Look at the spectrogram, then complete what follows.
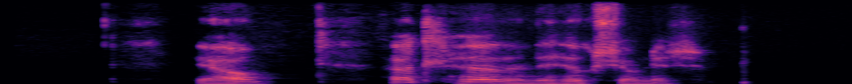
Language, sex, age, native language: Icelandic, male, 40-49, Icelandic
